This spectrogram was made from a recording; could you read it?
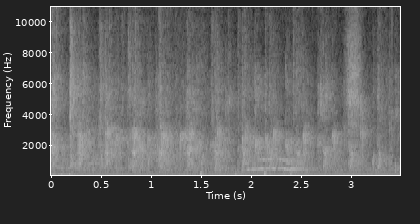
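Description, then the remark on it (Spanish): A crowd breaks into sustained applause, a dense, steady wash of many hands clapping at even loudness for several seconds over a low, constant electrical hum. “Aleluya, el aplauso.”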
